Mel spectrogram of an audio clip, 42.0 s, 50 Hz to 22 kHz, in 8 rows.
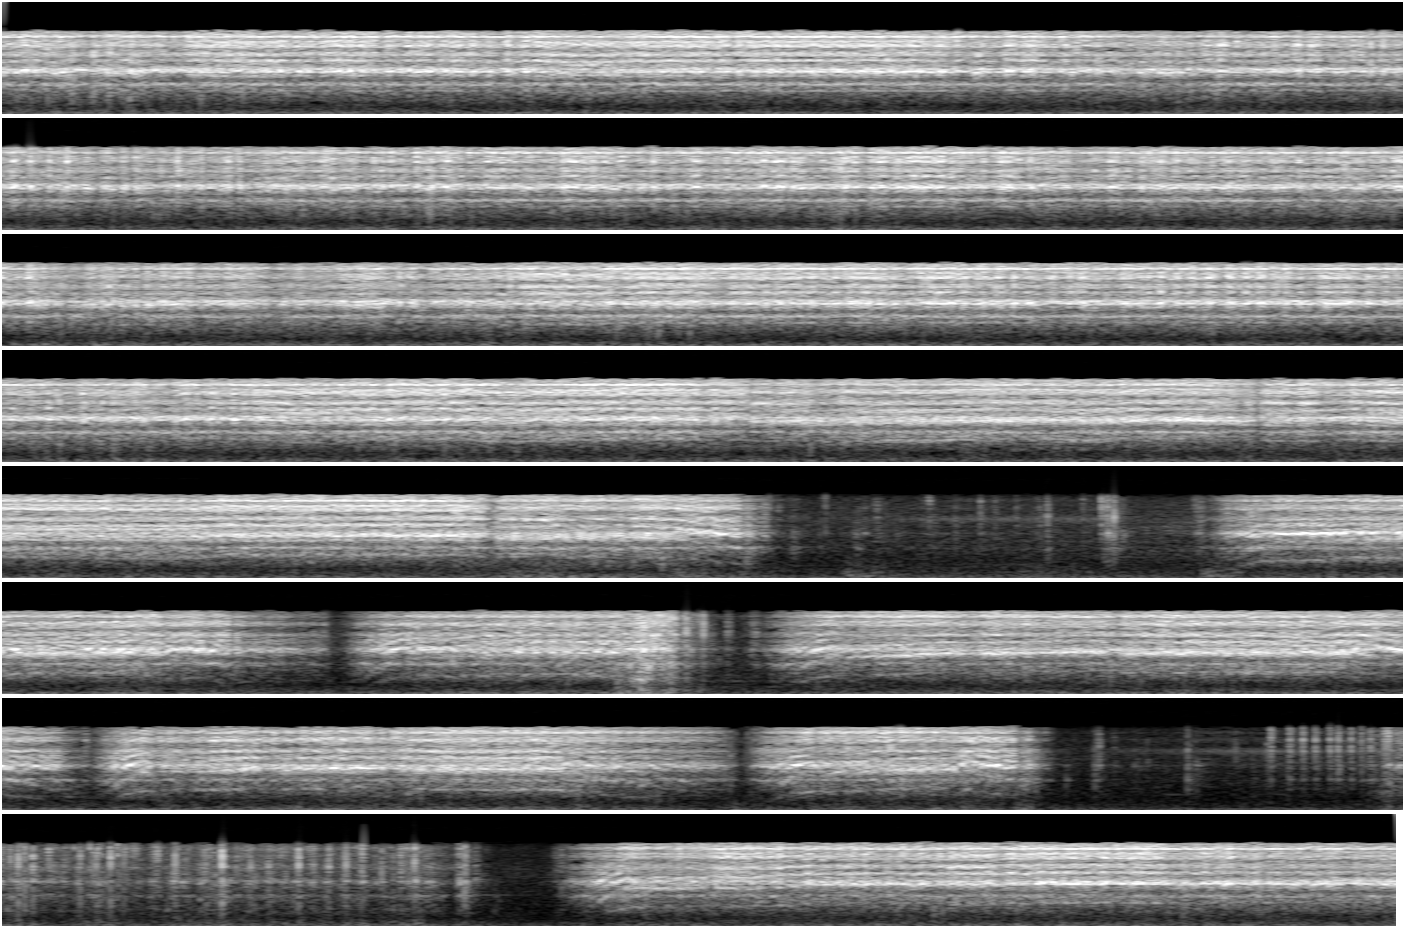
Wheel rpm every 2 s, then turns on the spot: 230, 230, 230, 230, 230, 230, 230, 230, 230, 220, 220, 200, 30, 120, 140, 170, 180, 100, 10, 70, 220.
26-28 36-38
